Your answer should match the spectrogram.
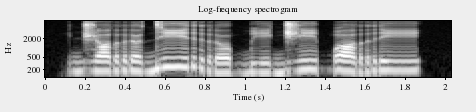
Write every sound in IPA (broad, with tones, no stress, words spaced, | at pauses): d͡ʒɔ˨rʊ˨ diː˦ ro˨ɓi˨ d͡ʒi˦ɓɔ˦˨ ri˦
